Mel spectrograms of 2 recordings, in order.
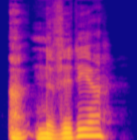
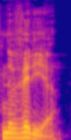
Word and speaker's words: NVIDIA: Stock tip number three, and I know there's one listener out there who's going to make fun of me because I won't pronounce this right, but NVIDIA? – You nailed it.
